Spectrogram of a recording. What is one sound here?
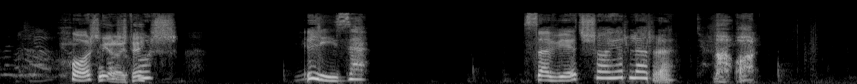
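A woman speaks clearly and with animation, close by.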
